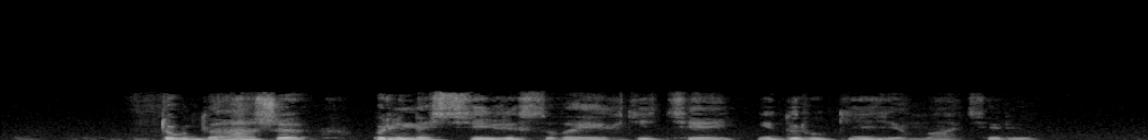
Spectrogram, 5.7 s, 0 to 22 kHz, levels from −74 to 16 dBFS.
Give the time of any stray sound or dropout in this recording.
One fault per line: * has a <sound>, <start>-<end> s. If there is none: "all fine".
all fine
